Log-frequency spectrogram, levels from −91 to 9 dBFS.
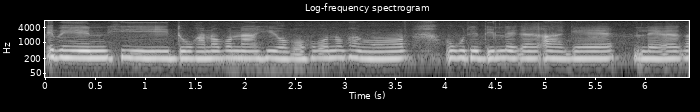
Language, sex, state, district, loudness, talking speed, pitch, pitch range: Chakma, female, Tripura, Dhalai, -13 LUFS, 110 wpm, 215 Hz, 210-225 Hz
